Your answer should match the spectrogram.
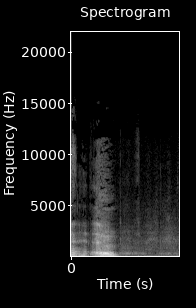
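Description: A man's short vocal sound, a throat clearing, about half a second in, then quiet room tone with a faint low hum.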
